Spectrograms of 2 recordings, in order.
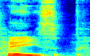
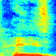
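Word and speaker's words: Gouws: They were Flight Lieutenant Rupert Stevens and Flight Lieutenant Johannes Hayes. I believe that Hayes is the correct pronunciation. I don't speak Afrikaans, but Hayes is actually spelled G-O-U-W-S.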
